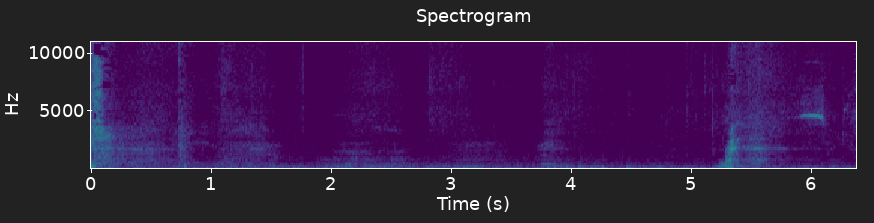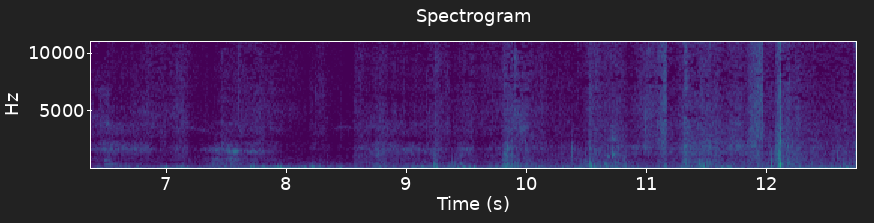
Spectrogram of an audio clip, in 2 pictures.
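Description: Faint crunching and rustling of packed snow and a snowsuit as a child crawls through a snow tunnel, with a short rising sound about five seconds in.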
